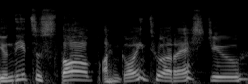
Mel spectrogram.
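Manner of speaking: high-pitched shout. A player's character chases a fleeing goblin, shouting at it. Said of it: "trying to shout and be like".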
